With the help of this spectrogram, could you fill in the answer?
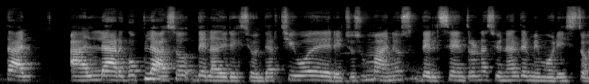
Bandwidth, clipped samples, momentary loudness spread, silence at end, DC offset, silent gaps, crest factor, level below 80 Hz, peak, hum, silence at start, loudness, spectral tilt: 16 kHz; under 0.1%; 7 LU; 0 s; under 0.1%; none; 18 dB; -66 dBFS; -6 dBFS; none; 0.05 s; -23 LUFS; -2 dB/octave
